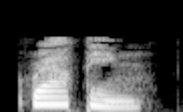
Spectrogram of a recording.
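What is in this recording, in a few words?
"wrapping", US English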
